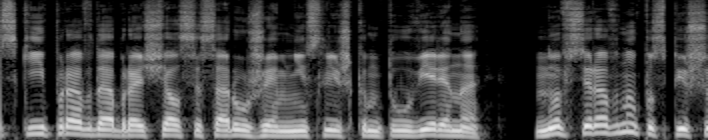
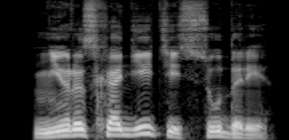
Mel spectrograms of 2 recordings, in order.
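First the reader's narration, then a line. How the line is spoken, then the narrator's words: Gloomy. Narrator (Russian): мрачно проговорил Дельвик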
